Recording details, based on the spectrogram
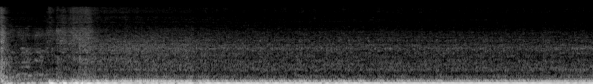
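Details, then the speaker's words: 1982 Porsche 924 Turbo, first start after rebuild and CIS/timing adjustment, air filter fitted: catches quickly, settles into a smooth steady idle, slightly high but even, no misses or tapping; healthy. "Seems like it's idling a little bit higher after putting the air filter and everything on it."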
